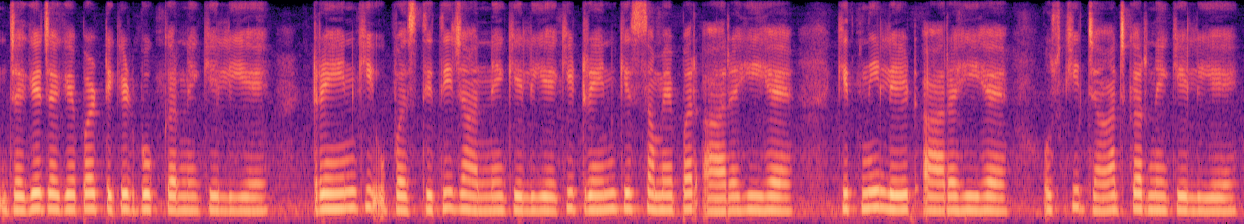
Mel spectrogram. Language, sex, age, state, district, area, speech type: Hindi, female, 45-60, Rajasthan, Jaipur, urban, spontaneous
